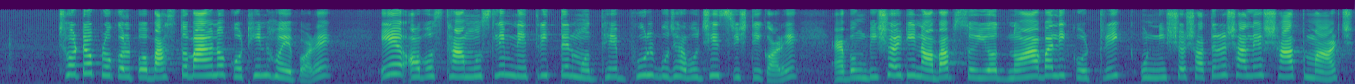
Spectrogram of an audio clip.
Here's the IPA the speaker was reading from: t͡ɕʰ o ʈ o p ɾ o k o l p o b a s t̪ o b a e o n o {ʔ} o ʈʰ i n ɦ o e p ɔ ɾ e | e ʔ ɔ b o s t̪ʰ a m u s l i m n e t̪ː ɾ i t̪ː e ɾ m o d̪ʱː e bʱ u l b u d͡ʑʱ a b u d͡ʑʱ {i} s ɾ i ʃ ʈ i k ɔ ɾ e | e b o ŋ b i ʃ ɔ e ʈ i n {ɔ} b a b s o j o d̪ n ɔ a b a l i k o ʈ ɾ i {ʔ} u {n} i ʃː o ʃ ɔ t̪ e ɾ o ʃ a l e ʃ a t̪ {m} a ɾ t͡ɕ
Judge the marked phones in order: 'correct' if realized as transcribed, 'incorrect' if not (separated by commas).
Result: incorrect, correct, correct, incorrect, incorrect, correct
